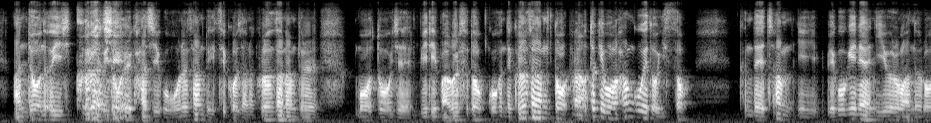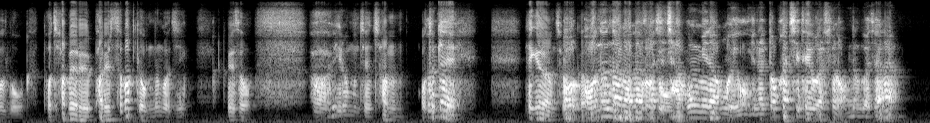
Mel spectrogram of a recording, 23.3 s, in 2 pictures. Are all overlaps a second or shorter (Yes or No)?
No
